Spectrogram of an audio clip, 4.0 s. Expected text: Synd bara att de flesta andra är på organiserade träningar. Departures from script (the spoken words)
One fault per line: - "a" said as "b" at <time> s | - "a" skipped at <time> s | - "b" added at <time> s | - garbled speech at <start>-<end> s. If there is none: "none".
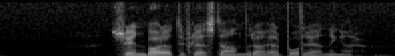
- "organiserade" skipped at 2.9 s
